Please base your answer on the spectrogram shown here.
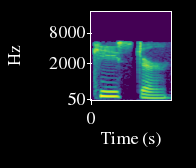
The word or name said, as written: keester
